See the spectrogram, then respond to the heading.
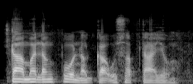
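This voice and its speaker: An actor in a radio drama playing a calm parish priest who gives grave, measured, courteous counsel. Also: male voice, low-pitched. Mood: grave, concerned.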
